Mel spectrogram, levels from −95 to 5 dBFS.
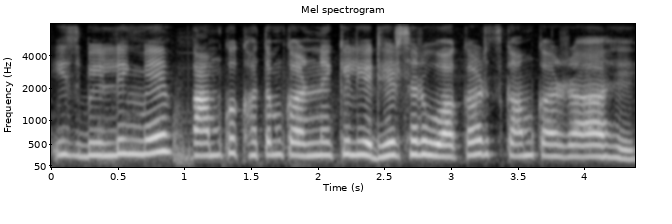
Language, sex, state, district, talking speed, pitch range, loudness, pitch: Hindi, female, Bihar, Samastipur, 220 wpm, 250-285 Hz, -16 LUFS, 265 Hz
